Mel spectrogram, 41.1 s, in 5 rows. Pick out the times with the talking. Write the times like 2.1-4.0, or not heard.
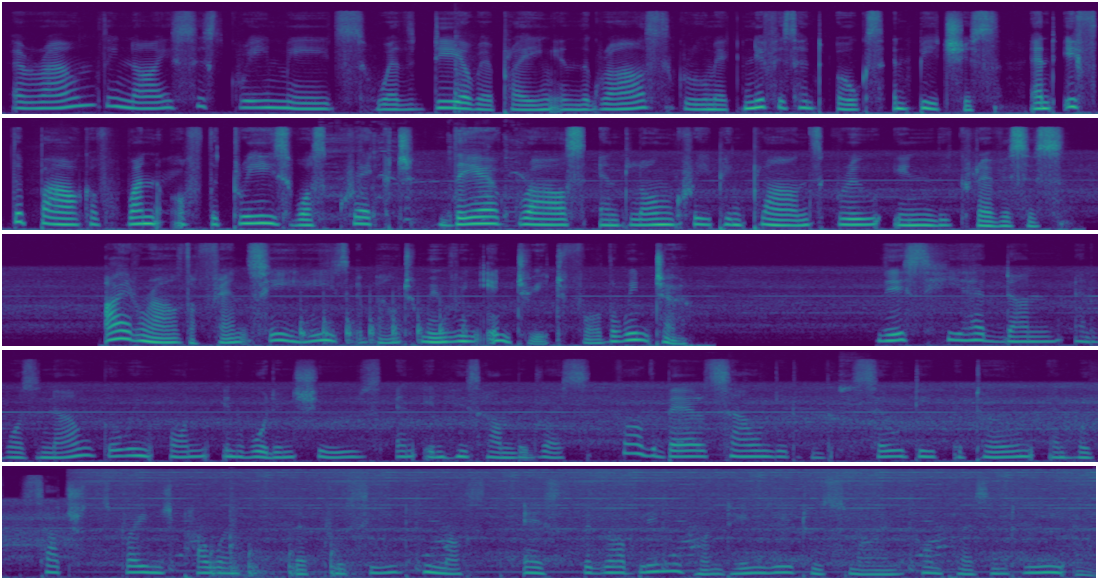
0.1-16.4, 17.2-21.8, 23.0-41.0.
